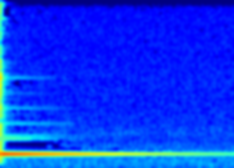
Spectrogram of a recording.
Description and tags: Recorded on an iPad from a musical box played very slowly to get a single note. Then topped and tailed in Audacity.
